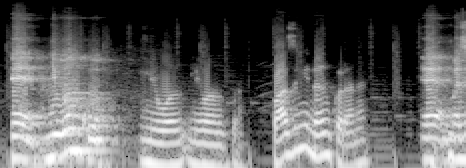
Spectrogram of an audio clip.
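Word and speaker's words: Nwankwo: E só fechando, acho que esse garoto do Crotone, esqueci o nome dele agora, porque é um nome bem fácil de pronunciar. Né? Niwankwo.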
